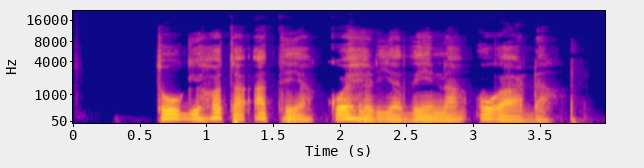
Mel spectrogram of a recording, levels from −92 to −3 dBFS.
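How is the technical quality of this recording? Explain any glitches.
There is one glitch in the speech: a single loud pop at 2.08 to 2.10 s. It is a short, sharp burst that peaks a few decibels above the speech level while the speech continues beneath it. The likely cause is a sudden voltage step or pulse, from a plug, switch, static discharge or driver glitch, that was added to the signal and then shaped by the downstream circuitry. On the waveform it appears as a narrow spike standing above the surrounding envelope, and on a spectrogram as a thin vertical stripe spanning the full frequency range.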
